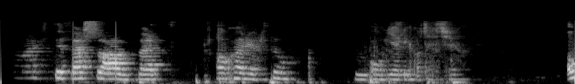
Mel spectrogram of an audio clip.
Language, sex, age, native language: Icelandic, female, 10, Icelandic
